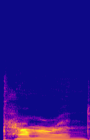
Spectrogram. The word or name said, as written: tamarind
